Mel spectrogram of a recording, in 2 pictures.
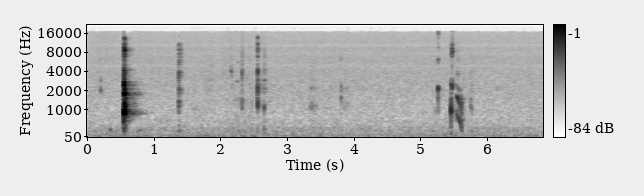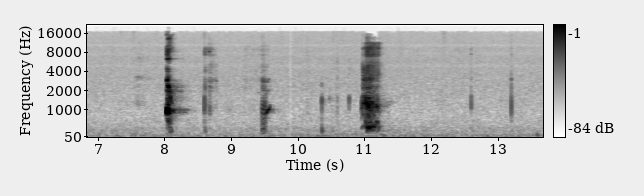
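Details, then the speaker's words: Dog with hiccups: a few sharp, abrupt gulping sounds spaced several seconds apart in a quiet room. "What you thinking about, huh? How annoying hiccups are? I know."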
